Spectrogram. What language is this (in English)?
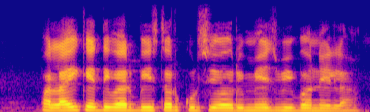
Bhojpuri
